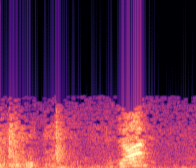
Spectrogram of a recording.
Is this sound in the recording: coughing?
no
